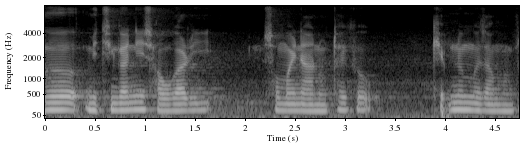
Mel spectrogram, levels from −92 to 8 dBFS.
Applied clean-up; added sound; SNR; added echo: none; none; none; none.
